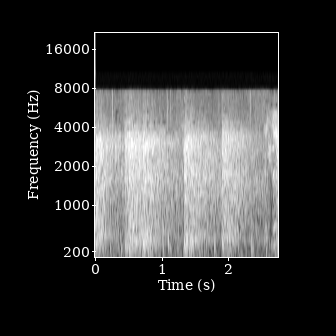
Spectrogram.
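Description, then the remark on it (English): Loud gunfire as a group of men open fire with their guns while surrounding a building, in about four sharp volleys, each a harsh crackling burst that trails off before the next one hits, forming an uneven, rolling barrage. “I want them to hear our guns.”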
